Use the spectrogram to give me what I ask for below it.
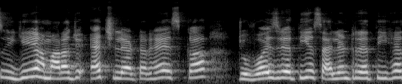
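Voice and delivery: normal talking voice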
